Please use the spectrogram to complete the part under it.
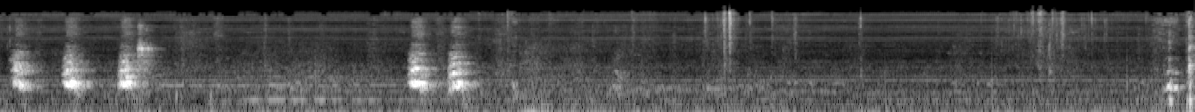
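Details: Jack Russell Terrier barking in short bursts, three quick barks then two more after a pause, over a low steady background hum.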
